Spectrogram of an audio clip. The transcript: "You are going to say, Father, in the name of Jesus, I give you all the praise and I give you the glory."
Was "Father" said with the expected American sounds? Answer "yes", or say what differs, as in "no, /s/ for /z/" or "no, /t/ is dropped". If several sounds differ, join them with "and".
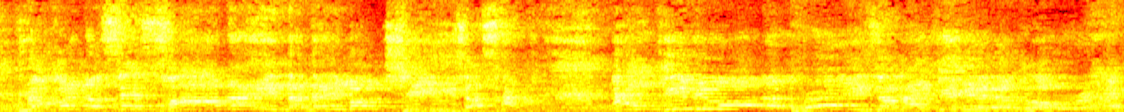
yes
